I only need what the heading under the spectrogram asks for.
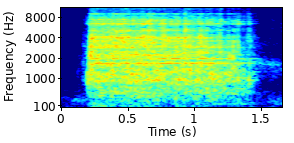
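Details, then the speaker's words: Removed factory Chrysler water pump, hand-spun, had been leaking coolant: a dry, gritty grinding rasp fades as it slows. The bearing is worn out and the shaft has up-and-down play; it is being replaced with a heavier-duty pump. "That bearing is toast in there. If you listen real close. So the shaft is moving up and down like that."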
